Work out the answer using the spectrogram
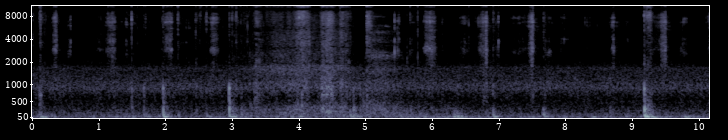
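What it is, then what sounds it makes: Kinetic sand being cut. A solid chunk of grey kinetic sand, held in the fingers, is cut into crumbly slices with a metal craft knife. Soft, gritty scraping and crunching cuts repeat quietly throughout, with a bright, sandy hiss and a few sharper crisp snaps as slices break away.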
